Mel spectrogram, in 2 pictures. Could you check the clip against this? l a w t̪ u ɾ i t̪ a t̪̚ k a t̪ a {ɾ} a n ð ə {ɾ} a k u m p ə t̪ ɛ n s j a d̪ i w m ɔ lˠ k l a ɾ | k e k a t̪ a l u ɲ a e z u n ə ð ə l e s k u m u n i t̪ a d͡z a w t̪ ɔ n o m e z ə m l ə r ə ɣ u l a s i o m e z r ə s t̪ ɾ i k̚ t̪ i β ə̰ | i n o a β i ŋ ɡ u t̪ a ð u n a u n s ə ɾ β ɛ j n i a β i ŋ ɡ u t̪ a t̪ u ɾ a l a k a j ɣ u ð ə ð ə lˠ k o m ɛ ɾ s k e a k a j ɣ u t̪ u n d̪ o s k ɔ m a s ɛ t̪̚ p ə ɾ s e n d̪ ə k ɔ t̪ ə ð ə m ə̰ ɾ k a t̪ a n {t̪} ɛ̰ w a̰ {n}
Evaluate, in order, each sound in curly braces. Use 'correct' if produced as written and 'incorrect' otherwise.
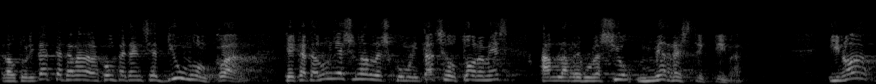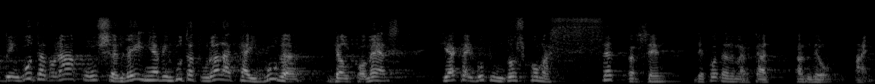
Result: incorrect, incorrect, incorrect, incorrect

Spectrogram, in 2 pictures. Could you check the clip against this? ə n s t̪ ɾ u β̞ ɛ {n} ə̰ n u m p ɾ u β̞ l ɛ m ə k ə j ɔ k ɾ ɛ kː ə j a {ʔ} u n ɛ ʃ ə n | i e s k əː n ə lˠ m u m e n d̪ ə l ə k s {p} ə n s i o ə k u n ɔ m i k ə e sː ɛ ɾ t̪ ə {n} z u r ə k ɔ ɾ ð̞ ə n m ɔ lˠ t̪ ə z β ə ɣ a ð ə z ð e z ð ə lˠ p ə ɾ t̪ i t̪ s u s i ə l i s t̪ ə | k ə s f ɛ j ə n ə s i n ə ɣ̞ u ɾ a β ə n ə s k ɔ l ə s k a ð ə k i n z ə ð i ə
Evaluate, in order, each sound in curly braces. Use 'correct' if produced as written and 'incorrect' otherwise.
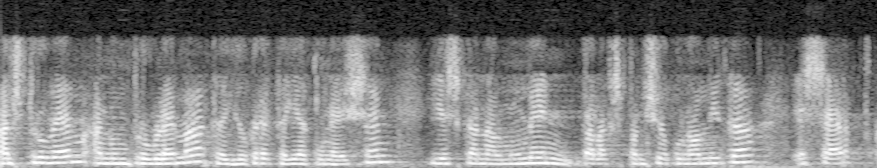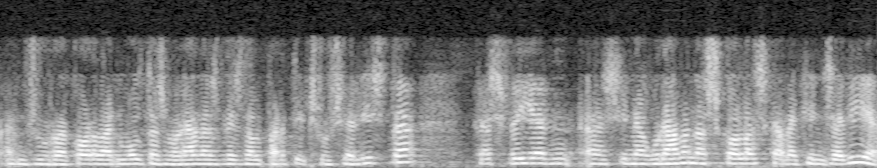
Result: incorrect, incorrect, correct, correct

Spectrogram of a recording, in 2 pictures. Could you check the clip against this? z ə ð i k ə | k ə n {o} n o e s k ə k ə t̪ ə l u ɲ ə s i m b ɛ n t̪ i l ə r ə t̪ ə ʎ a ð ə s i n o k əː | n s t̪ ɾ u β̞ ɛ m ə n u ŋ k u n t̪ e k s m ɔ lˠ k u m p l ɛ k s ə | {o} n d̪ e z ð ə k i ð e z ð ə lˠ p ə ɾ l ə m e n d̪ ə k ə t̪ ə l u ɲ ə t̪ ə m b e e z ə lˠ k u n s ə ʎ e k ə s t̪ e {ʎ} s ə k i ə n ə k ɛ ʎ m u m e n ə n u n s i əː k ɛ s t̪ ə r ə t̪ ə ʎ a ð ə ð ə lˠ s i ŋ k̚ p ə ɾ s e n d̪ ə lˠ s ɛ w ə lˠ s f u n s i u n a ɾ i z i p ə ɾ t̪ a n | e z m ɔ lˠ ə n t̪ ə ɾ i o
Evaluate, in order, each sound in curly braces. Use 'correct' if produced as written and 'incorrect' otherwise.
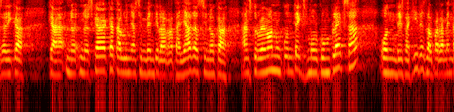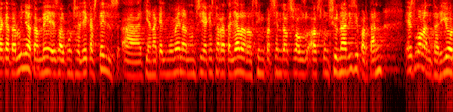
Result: correct, correct, correct

